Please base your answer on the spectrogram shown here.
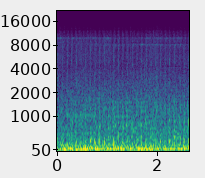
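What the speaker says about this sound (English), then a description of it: "Chopper in position." Loud, throbbing helicopter rotor and engine roar in the game PUBG Mobile, constant and close, with a rapid rattling pulse and no voice.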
